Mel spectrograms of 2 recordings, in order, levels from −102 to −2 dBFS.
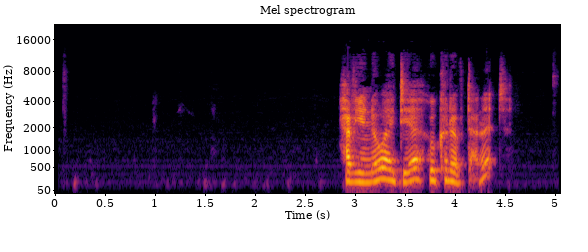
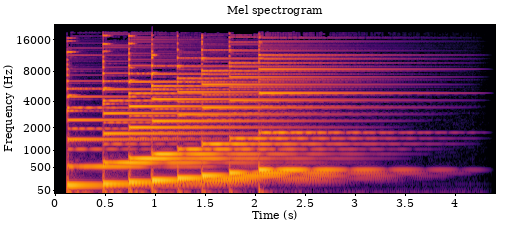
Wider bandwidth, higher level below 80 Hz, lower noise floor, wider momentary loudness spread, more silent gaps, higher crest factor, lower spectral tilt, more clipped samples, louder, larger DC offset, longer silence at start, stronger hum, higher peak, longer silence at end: second, 12 kHz vs 19 kHz; second, -72 dBFS vs -50 dBFS; first, -79 dBFS vs -55 dBFS; second, 13 LU vs 17 LU; neither; first, 26 dB vs 20 dB; first, -4 dB/octave vs -2.5 dB/octave; neither; second, -22 LUFS vs -16 LUFS; neither; first, 2.85 s vs 0.1 s; neither; about the same, 0 dBFS vs 0 dBFS; second, 0.55 s vs 0.85 s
